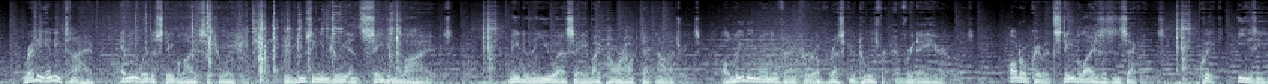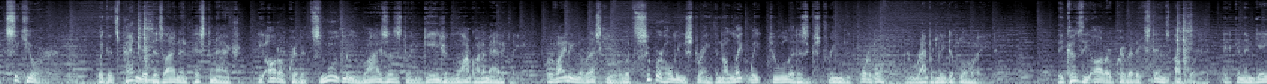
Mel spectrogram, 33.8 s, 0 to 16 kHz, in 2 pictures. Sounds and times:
Music: 0:00.0 - 0:33.8
Speech: 0:00.3 - 0:06.1, 0:06.8 - 0:30.2, 0:31.0 - 0:33.8
Tools: 0:02.6 - 0:05.4, 0:06.4 - 0:06.7, 0:15.7 - 0:16.0, 0:18.7 - 0:19.1, 0:32.6 - 0:33.0.

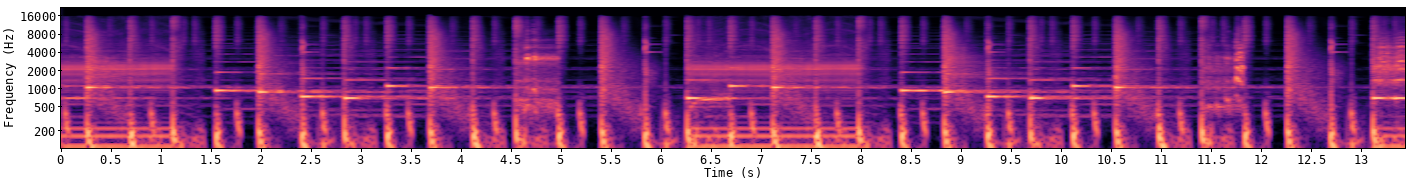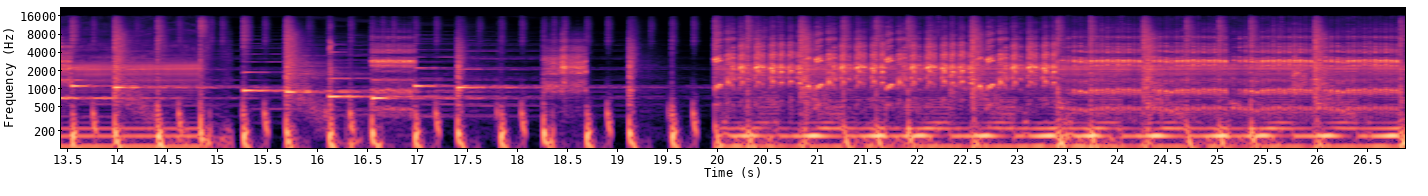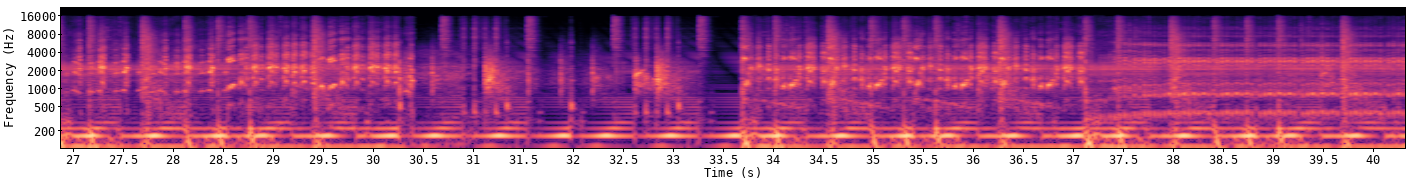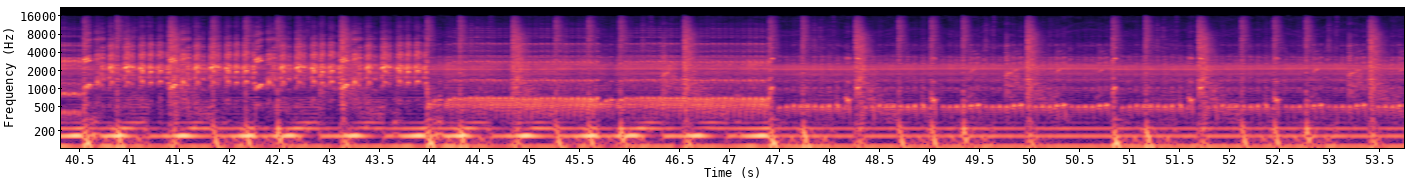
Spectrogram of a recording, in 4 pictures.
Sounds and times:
Dubstep: 0:00.0 - 0:53.7.

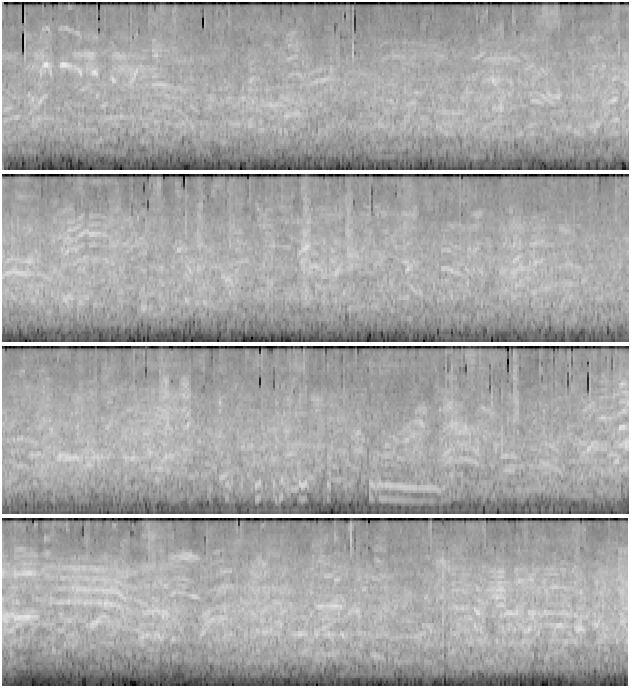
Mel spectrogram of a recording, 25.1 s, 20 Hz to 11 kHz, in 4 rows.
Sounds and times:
Speech: 0:00.0 - 0:25.0.

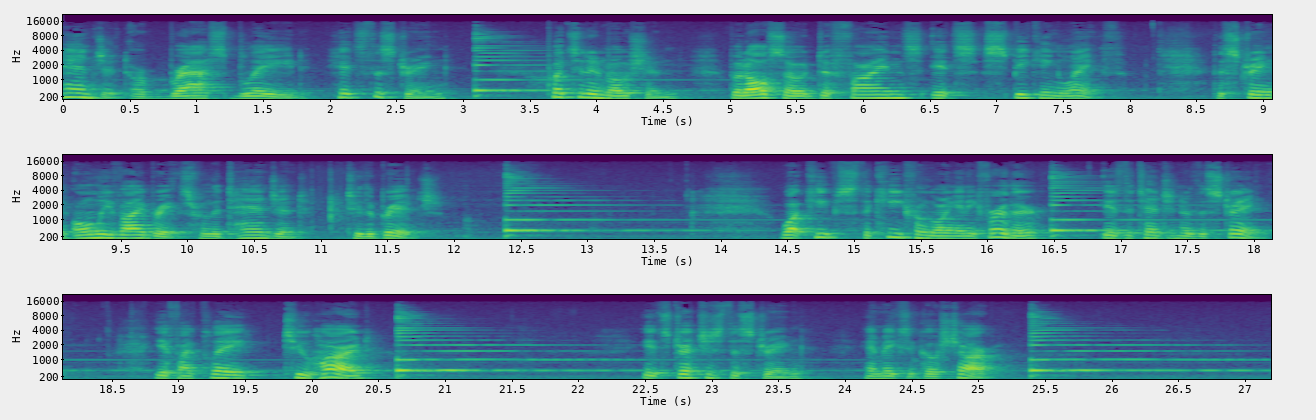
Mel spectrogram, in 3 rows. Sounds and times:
Speech: 0:00.0 - 0:03.0, 0:03.6 - 0:08.0, 0:08.6 - 0:12.0, 0:14.4 - 0:18.2, 0:18.8 - 0:20.5, 0:22.5 - 0:25.2
Mandolin: 0:00.0 - 0:05.9, 0:11.2 - 0:27.2.

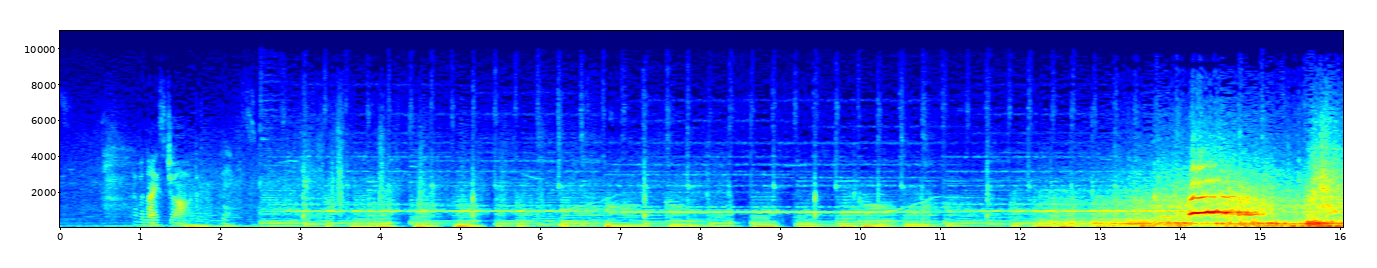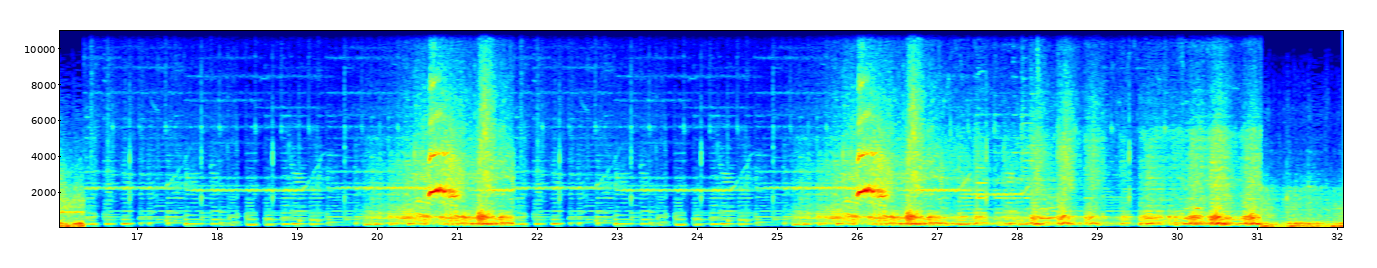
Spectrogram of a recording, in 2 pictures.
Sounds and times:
Music: 0:01.6 - 0:32.0
Skidding: 0:13.1 - 0:16.4, 0:24.9 - 0:32.0.

